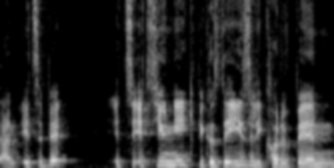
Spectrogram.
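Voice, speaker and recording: A woman talks at a fairly quick pace. She has an Irish accent. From Ireland. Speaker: poet. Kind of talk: panel discussion. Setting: online festival event. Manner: hesitant, many fillers.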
